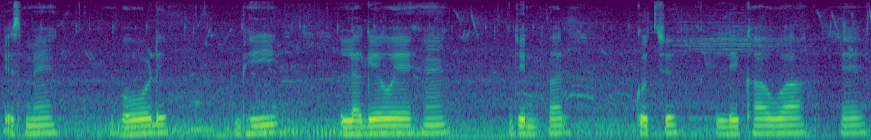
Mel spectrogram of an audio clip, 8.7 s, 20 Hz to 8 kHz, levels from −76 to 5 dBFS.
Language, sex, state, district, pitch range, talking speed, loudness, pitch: Hindi, male, Rajasthan, Jaipur, 110-125 Hz, 85 wpm, -16 LUFS, 120 Hz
